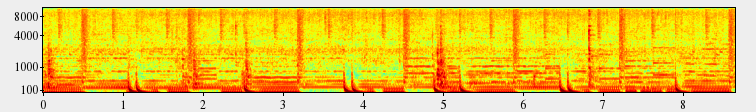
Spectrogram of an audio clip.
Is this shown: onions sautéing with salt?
yes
